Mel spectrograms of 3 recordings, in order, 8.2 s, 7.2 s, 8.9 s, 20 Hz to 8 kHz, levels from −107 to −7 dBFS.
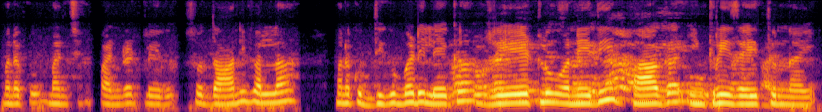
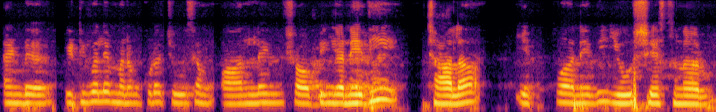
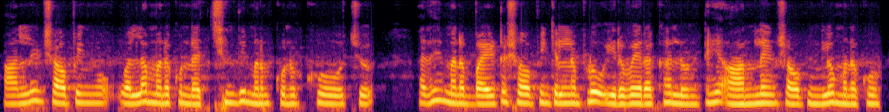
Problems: constant background noise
